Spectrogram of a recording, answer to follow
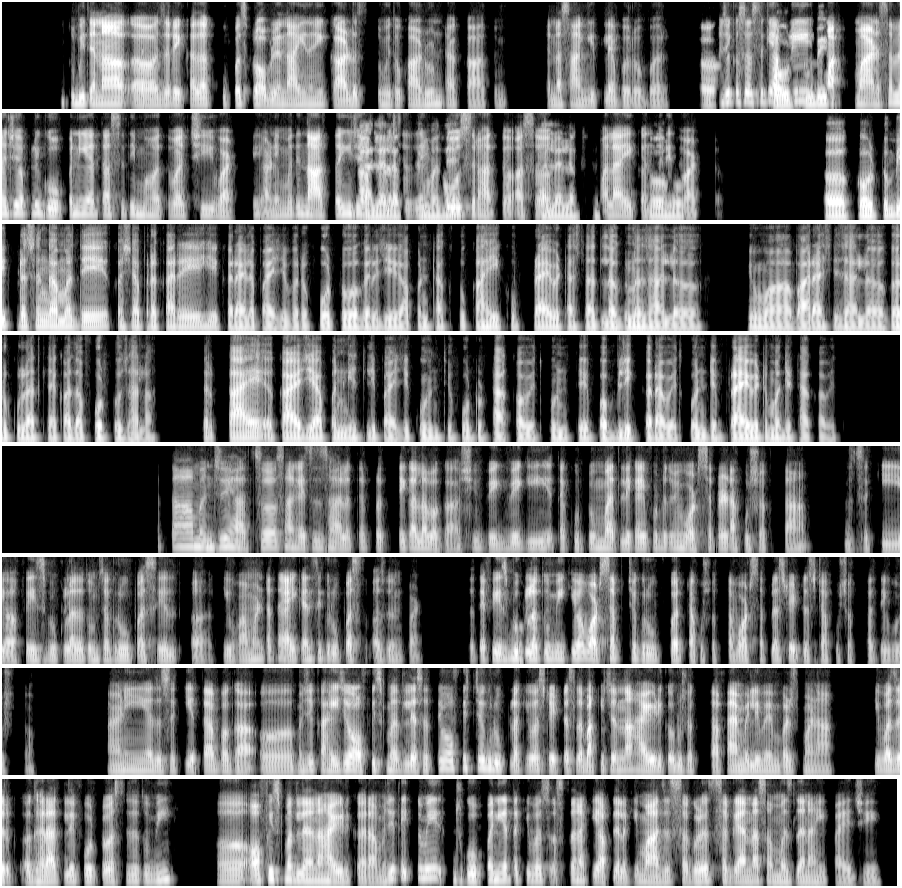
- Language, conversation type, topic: Marathi, podcast, इतरांचे फोटो शेअर करण्यापूर्वी परवानगी कशी विचारता?
- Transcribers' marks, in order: other background noise; in English: "प्रायव्हेट"; in English: "पब्लिक"; in English: "प्रायवेटमध्ये"; in English: "ग्रुप"; in English: "आय कॅन सी ग्रुप"; unintelligible speech; in English: "ग्रुपला"; in English: "स्टेटसला"; in English: "हाईड"; in English: "फॅमिली मेंबर्स"; in English: "हाईड"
